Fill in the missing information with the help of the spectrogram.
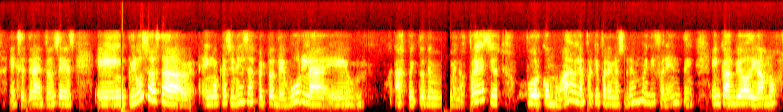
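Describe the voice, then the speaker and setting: A woman with a Salvadoran Spanish accent teaches an online class, her voice sitting a little high. She explains patiently, padding her points with fillers and quick self-corrections. The video-call audio comes through muffled and dull. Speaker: online tutor.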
